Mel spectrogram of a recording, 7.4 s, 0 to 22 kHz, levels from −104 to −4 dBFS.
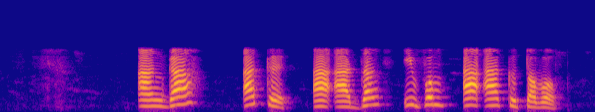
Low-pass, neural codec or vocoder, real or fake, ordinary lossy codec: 3.6 kHz; none; real; Opus, 64 kbps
